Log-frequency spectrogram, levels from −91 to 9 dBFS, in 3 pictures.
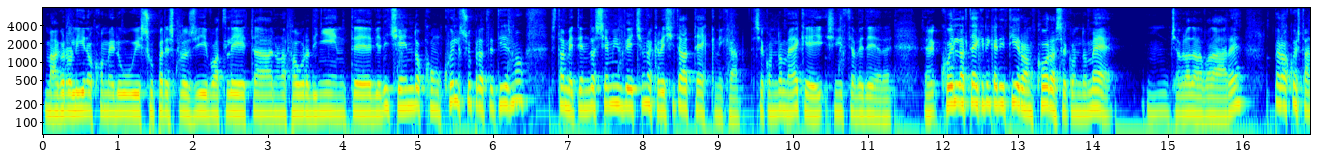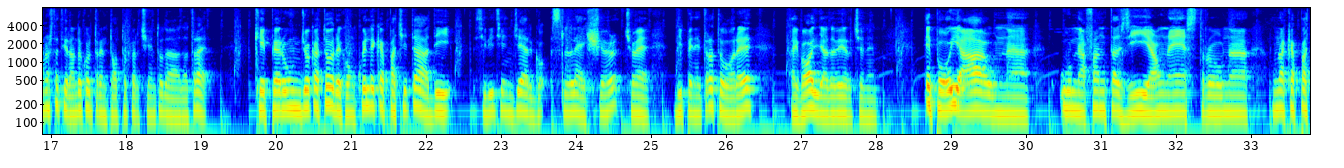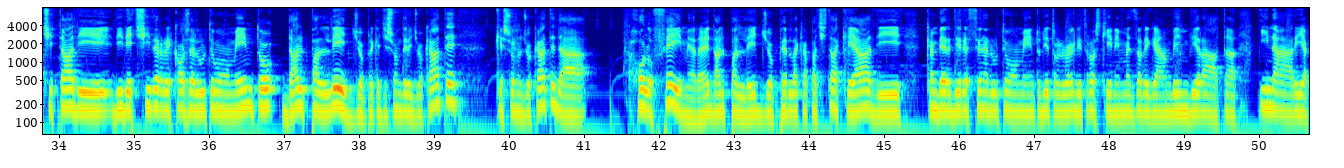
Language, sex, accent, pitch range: Italian, male, native, 140-165 Hz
